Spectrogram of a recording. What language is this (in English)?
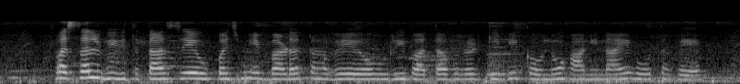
Bhojpuri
